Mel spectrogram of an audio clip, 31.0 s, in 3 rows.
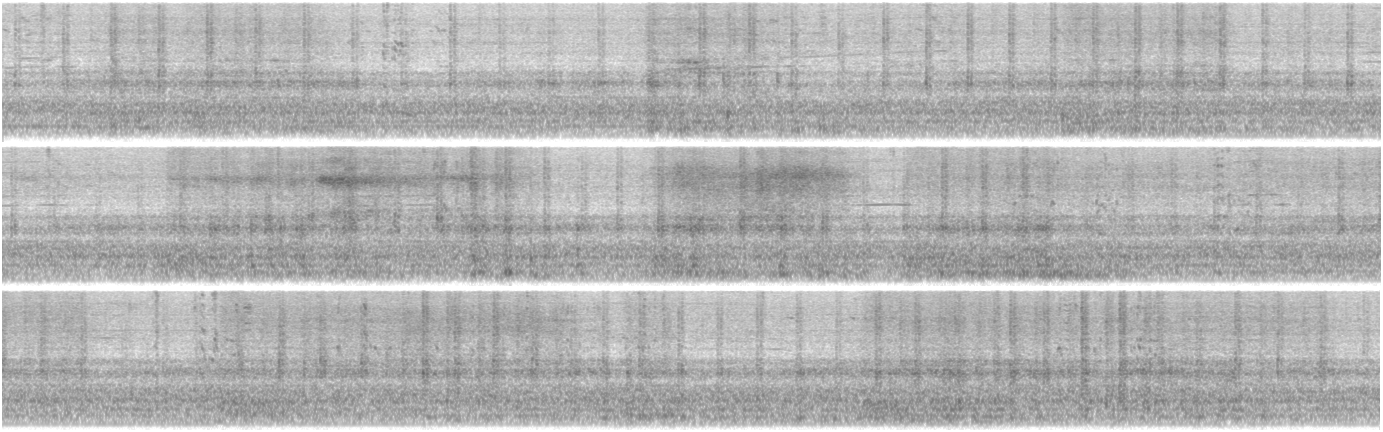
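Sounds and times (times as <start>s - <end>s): train hum: 0.0s - 31.0s
high-pitched hissing squeals: 12.7s - 13.8s.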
